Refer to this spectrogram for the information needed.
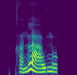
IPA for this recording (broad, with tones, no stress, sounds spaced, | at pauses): kʰ ɐ˨˥ n l aː˨˧ w n̪ ʊ˧ k̚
